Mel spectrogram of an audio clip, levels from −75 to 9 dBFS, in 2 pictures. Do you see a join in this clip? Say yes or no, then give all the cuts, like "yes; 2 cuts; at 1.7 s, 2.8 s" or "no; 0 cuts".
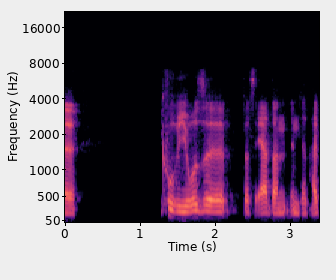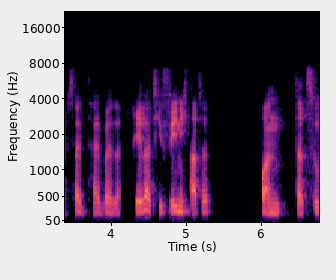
yes; 5 cuts; at 1.3 s, 2.4 s, 3.3 s, 4.1 s, 5.0 s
